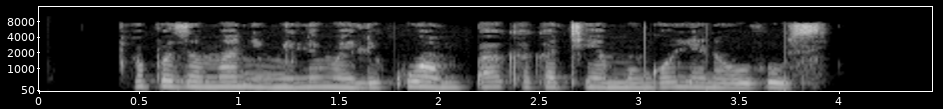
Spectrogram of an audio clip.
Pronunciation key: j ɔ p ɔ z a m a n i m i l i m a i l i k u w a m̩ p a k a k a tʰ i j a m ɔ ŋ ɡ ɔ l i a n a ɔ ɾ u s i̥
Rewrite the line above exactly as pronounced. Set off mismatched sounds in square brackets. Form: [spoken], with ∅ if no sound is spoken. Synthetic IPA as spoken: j ɔ p ɔ z a m a n i m i l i m a i l i k u w a m̩ p a k a k a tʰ i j a m ɔ ŋ ɡ ɔ l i a n a [u] ɾ u s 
